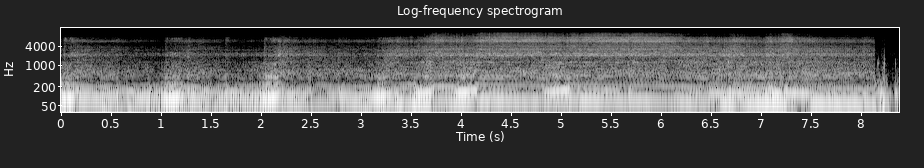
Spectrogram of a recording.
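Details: Rajdoot 175 two-stroke motorcycle, cold start after sitting idle for long: crackling note rising and falling with short throttle blips, firing steadily without dropouts; runs fine, normal running.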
